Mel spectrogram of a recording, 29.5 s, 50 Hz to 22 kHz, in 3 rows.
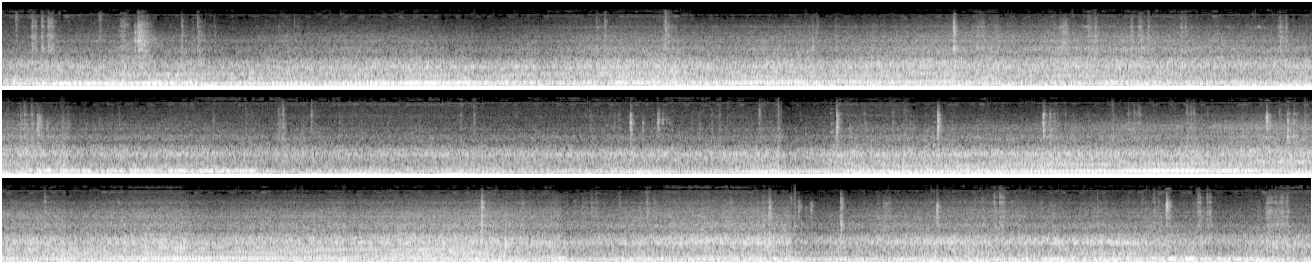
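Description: BMW E46 330Ci's straight-six engine, heard from inside the cabin, pulling up through the revs in two long climbs, the first falling away about a quarter of the way in and the second about three quarters of the way in, over steady tyre and road roar.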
